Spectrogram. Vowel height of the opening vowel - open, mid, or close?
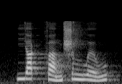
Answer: open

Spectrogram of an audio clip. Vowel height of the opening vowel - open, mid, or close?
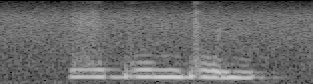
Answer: close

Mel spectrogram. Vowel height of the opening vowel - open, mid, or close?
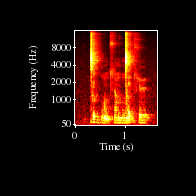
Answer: close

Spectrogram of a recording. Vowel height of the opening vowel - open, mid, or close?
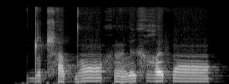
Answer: close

